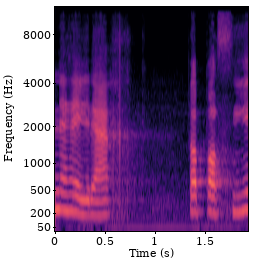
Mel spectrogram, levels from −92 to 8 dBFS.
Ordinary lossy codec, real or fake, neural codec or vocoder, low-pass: none; fake; codec, 32 kHz, 1.9 kbps, SNAC; 10.8 kHz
